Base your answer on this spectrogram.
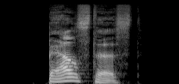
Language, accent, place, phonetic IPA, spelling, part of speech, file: German, Germany, Berlin, [ˈbɛʁstəst], bärstest, verb, De-bärstest.ogg
- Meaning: second-person singular subjunctive I of bersten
